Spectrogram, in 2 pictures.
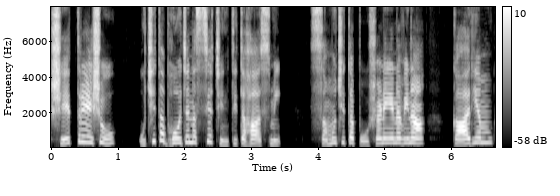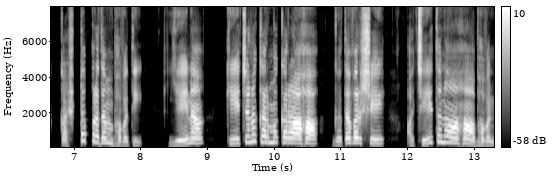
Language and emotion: Sanskrit, fearful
